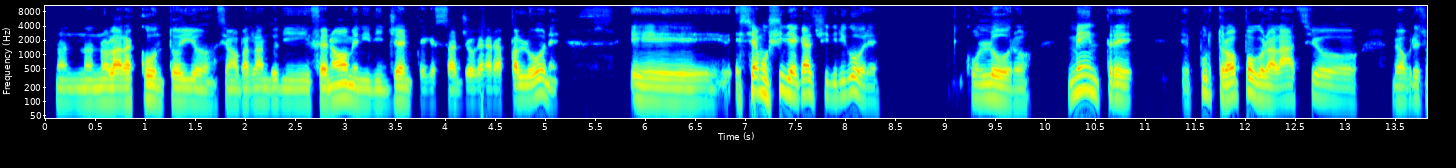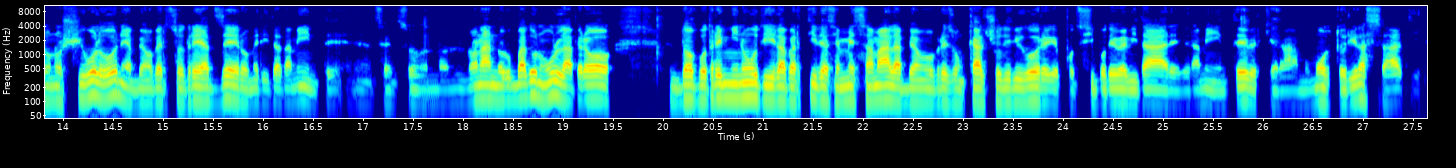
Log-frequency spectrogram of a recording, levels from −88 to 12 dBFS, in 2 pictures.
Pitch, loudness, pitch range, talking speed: 110 Hz, -25 LUFS, 95-125 Hz, 160 wpm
